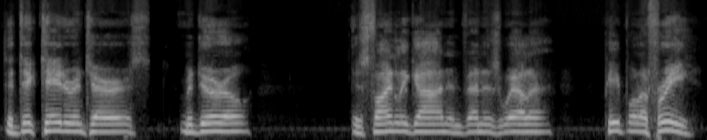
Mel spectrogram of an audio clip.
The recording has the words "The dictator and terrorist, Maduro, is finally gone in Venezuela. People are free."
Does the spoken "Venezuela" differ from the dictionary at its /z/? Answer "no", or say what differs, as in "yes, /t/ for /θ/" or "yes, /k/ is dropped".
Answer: no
